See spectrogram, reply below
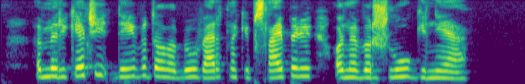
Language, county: Lithuanian, Tauragė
